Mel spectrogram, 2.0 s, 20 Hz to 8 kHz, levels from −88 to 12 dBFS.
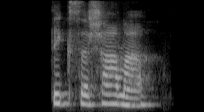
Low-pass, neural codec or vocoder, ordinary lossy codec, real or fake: none; codec, 16 kHz, 4.8 kbps, FACodec; none; fake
